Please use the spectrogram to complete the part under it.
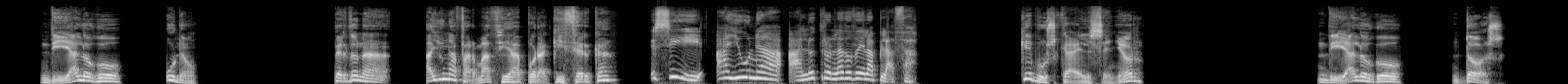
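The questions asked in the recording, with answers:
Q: ¿Qué busca el señor?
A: Una farmacia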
